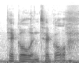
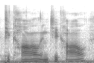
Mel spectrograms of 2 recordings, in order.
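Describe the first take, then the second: First: The titles rhyme with the word pickle. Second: The titles have a long first vowel. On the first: "Some people say pickle and tickle" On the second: "some people say pikal and tikal"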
